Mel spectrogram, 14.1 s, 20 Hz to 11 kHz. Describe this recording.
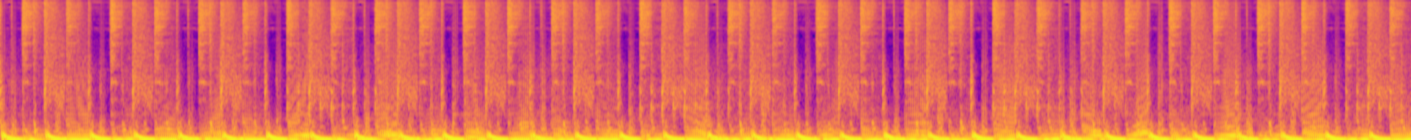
Dark Zion 3
A dark, dance, loop with sidechaining effects and four on the floor.
909, controller, fl, lfo, sidechain, studio, synth1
